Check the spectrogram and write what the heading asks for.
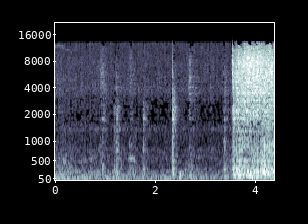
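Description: Light clicks and taps of a bare copper wire coil and a small battery-and-magnet assembly being handled on a table. Near the end, a loud, steady hissing rattle suddenly starts.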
